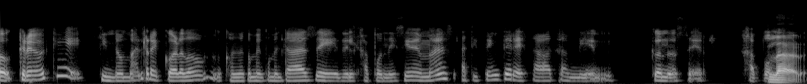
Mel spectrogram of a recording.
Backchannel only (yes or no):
no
